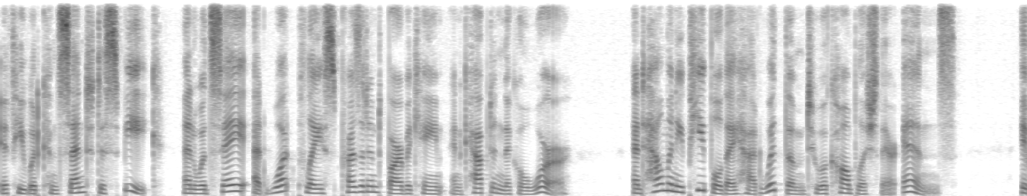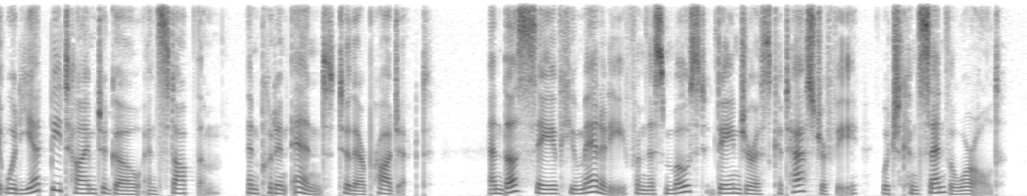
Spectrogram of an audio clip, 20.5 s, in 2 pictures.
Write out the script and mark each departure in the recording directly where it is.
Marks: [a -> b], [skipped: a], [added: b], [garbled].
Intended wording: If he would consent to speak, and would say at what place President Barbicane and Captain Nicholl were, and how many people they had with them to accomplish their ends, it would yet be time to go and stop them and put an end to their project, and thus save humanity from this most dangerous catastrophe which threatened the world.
If he would consent to speak, and would say at what place President Barbicane and Captain Nicholl were, and how many people they had with them to accomplish their ends, it would yet be time to go and stop them and put an end to their project, and thus save humanity from this most dangerous catastrophe which [threatened -> consent] the world.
